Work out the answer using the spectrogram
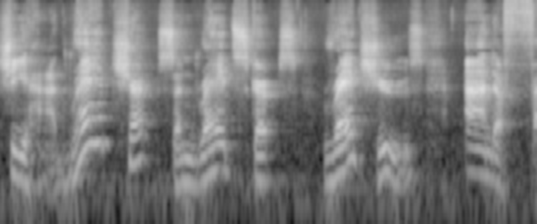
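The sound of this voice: This is an unforced reading voice. The words are simply read out.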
